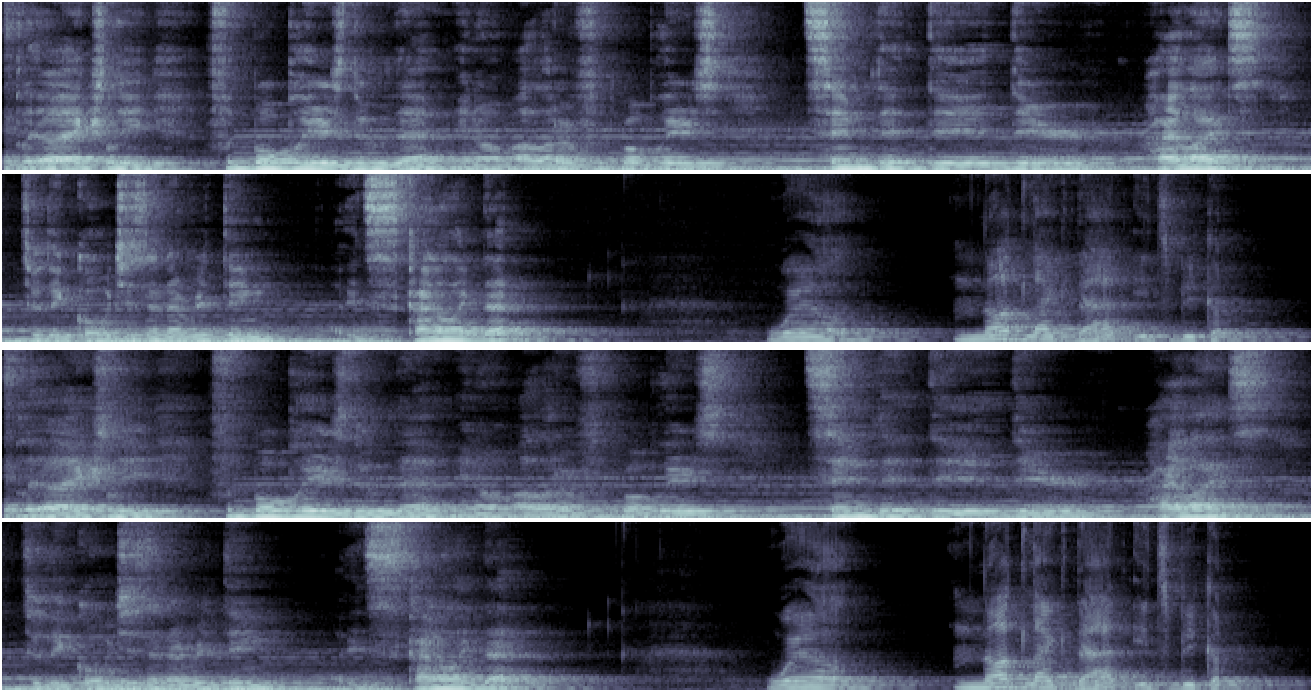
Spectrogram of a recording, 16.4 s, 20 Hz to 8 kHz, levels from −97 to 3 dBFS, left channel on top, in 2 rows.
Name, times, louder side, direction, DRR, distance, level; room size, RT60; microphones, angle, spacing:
voice 1, 0.0-4.5 4.9-6.8 7.1-7.8 8.3-9.9 10.3-11.4, left 2 dB, 85° left, 5 dB, 1.2 m, -23 dB
sound 1, 1.4-10.6, left 1 dB, 15° left, 0.4 m, -33 dB
voice 2, 13.0-13.5 14.1-15.8, right 1 dB, 35° right, 6 dB, 0.9 m, -30 dB
8.6 x 6.2 x 5.6 m, 1.3 s
head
